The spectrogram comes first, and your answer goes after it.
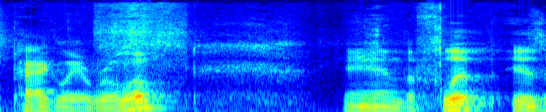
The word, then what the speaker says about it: Pagliarulo: and that brings up Mike Pagliarulo or pronounced Pagliarulo but I think it's paglia rule oh and the flip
